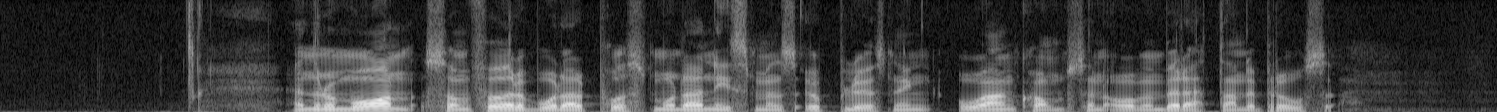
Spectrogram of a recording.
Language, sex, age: Swedish, male, 22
